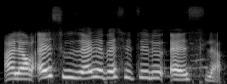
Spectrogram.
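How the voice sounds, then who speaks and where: With a brisk, high voice, a female primary school teacher gives a dictation, spelling out words letter by letter. She quizzes the pupils and praises their responses.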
